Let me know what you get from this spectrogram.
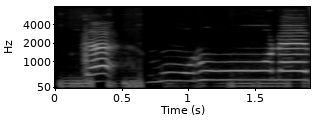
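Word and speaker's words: تَأْمُرُونَ: Ta'muruna bil ma'rufi wa tanhauna 'anil munkar. Nah, tadi di bagian ta'muruna bil ma'ruf itu tadi dihidupin ta'murunya. Tadi bacanya tamuru.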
